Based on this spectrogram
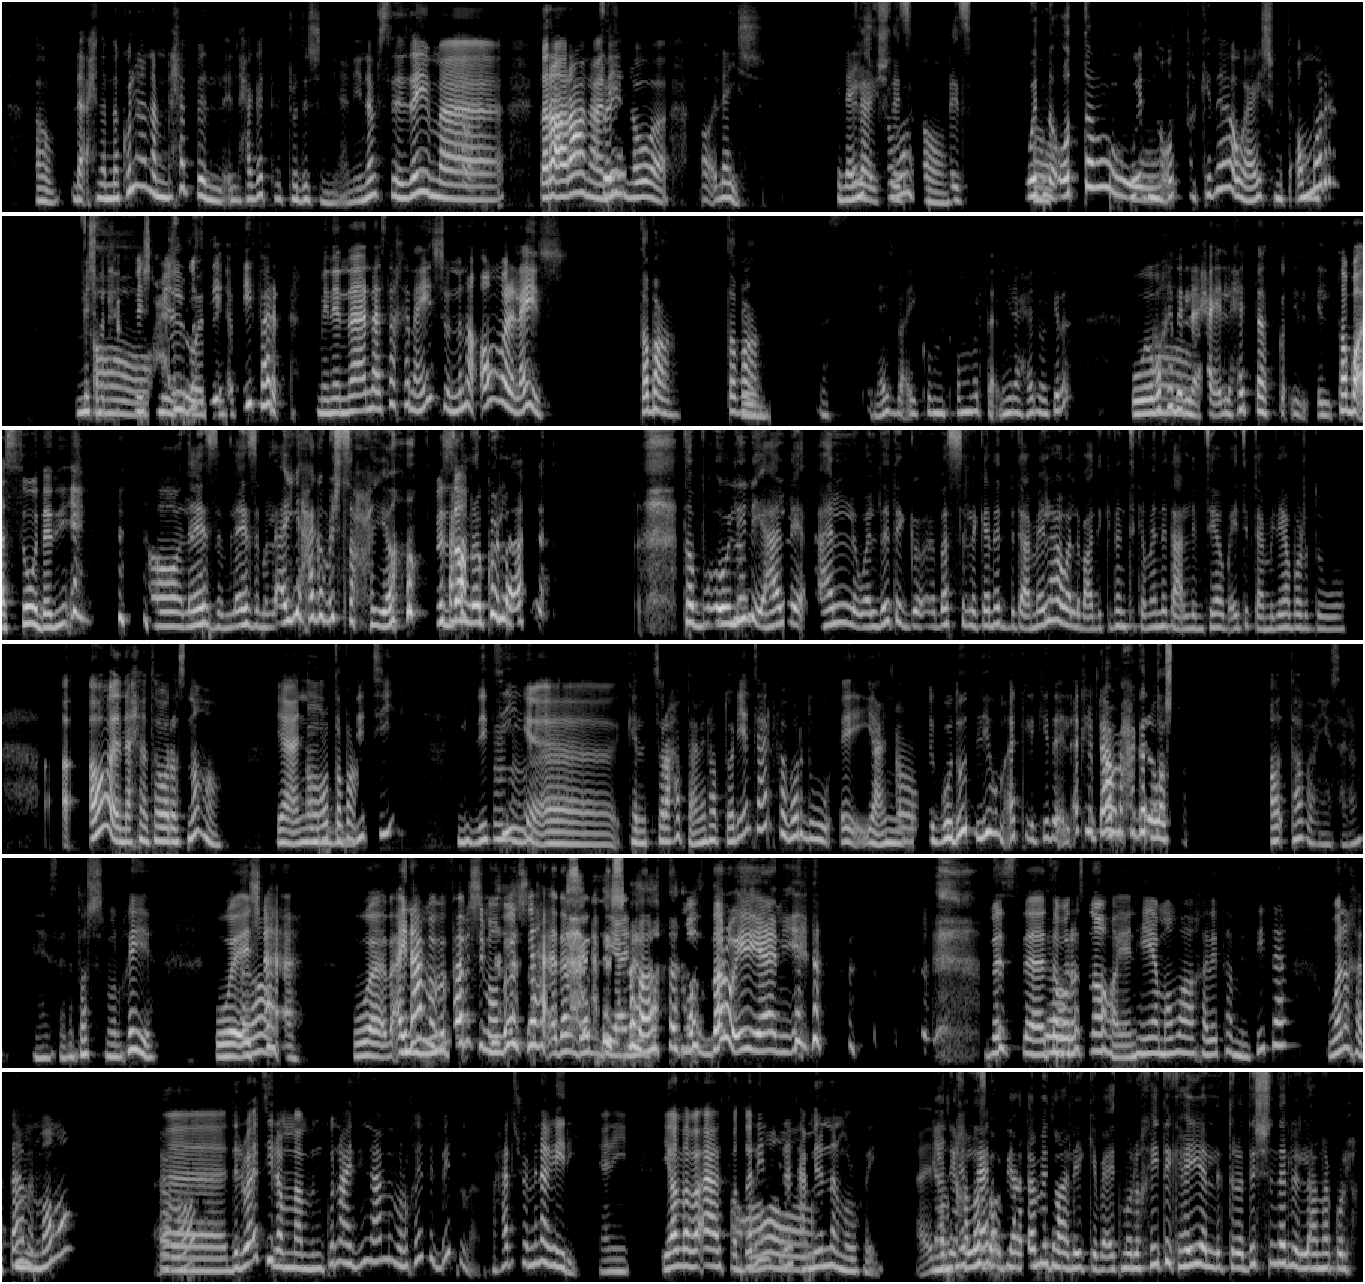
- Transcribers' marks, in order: in English: "الtradition"; laugh; laughing while speaking: "بالضبط"; laugh; laughing while speaking: "هناكلها"; laughing while speaking: "وأي نعم ما بافهمش موضوع الشهقة ده بجد يعني مصدره إيه يعني"; unintelligible speech; laugh; in English: "الtraditional"
- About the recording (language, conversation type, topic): Arabic, podcast, إيه أكتر أكلة من زمان بتفكّرك بذكرى لحد دلوقتي؟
